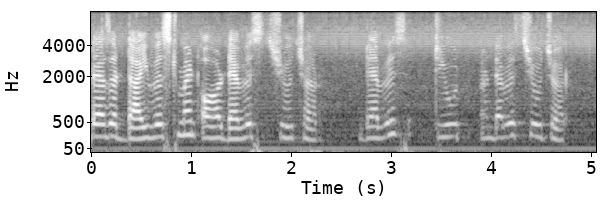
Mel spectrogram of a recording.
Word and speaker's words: divestiture: Divestiture. Do not spell it divestiture. It's not T, and T is not pronounced here. Divestiture is the divestiture. That is the real pronunciation of this.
